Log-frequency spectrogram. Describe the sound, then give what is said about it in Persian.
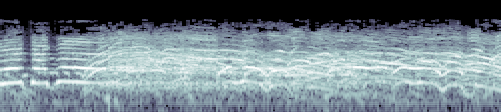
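Protesters in Bagram, Parwan province, Afghanistan, chant anti-American slogans against house searches by American forces. The mass of shouting voices is dense and loud, with overlapping cries rising and falling continuously throughout. “این مظاهره چیان پیش از ظهر روز یکشنبه با سر دادن شعارهای ضد آمریکایی اعتراضاتشان را بیان کردند”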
